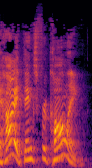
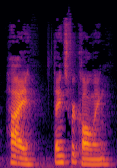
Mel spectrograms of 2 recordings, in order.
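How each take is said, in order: First: Bright, eager phone greeting; excited greeting. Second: Said in the usual way. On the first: Shown as a demonstration. Sales rep greeting a caller with excitement. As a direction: answer like you're glad they called. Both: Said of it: "when I demonstrate that".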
